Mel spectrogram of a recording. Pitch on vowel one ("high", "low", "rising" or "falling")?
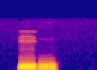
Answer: rising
